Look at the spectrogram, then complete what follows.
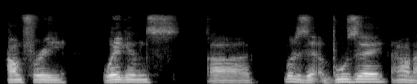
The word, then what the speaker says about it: Awuzie: two, Washington, Alexander, Humphrey, Wiggins, what is it, Abuze? I don't know how to say his Yeah, name. Woozy. Yeah. Awuzie.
